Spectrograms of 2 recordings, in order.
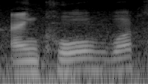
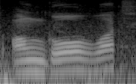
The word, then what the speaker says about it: Angkor Wat: K's in Cambodia, you pronounce it with a G sound. That's why it's called Angkor Wat, not Angkor Wat. It's Angkor Wat.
